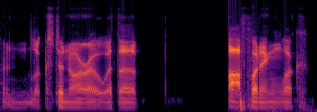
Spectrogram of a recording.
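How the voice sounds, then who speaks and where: Relaxed, swearing dungeon master, a man with a bright, crisp voice. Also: low-pitched, normal speed, no room sound, highs cut off. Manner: casual, laughing, swears freely. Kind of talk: narrating a tabletop game.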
